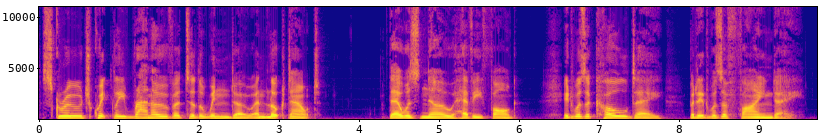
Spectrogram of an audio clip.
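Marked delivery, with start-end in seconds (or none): none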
